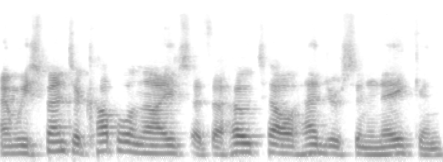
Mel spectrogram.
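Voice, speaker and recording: A man talks with an American accent and a bright, sharp tone. His pitch variation is ordinary. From Baltimore, US. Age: 70s. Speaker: retired doctor sharing family history. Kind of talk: personal reminiscence. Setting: video conference.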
